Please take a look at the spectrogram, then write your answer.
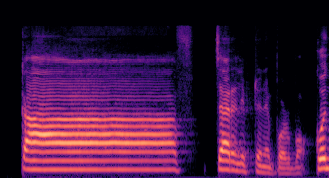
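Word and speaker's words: كاف: Calf চার আলিফ টেনে পড়ব। কোন জায়গা থেকে অক্ষরটা উচ্চারিত হয়? জিব্বার গোড়া এ গোড়া থেকে একটু আগে বাড়াবো। তার বরাবর উপরের তালুর সাথে লাগাবো। লাগিয়ে আমরা উচ্চারণ করব কাফ।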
